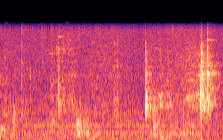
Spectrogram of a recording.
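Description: Light clicks of a small clay teapot's lid being handled on the pot, a faint one before the one-second mark and a sharper one about one and a half seconds in.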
